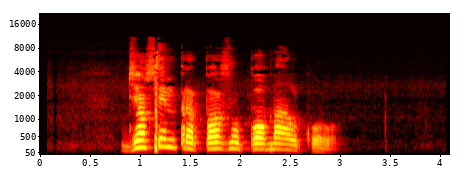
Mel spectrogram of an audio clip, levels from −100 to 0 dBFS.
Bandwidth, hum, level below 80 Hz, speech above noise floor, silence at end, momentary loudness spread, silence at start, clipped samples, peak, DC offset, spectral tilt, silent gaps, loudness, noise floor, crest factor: 11 kHz; none; -72 dBFS; 53 dB; 1.15 s; 14 LU; 0.85 s; under 0.1%; -8 dBFS; under 0.1%; -6 dB/octave; none; -25 LUFS; -78 dBFS; 20 dB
